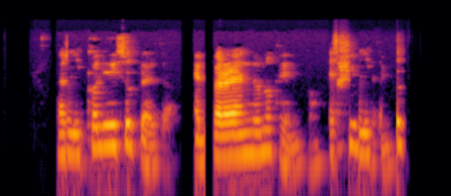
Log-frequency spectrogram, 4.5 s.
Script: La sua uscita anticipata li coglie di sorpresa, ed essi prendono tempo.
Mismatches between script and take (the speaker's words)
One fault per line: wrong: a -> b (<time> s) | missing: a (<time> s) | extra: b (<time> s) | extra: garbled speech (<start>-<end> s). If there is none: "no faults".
missing: sua uscita anticipata (0.7 s)
missing: essi (2.0 s)
extra: garbled speech (3.3-4.1 s)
